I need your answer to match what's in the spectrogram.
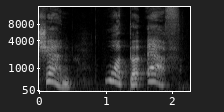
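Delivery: play-acted shrill, very slow, very high yell. Retelling the girlfriend's reaction after they got rear-ended, retelling a yell. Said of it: "but she's yelling".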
